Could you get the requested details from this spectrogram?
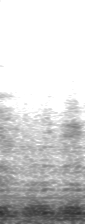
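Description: A brief burst of continuous, harsh, rumbling noise filling the heart cycle: a loud systolic murmur from double-chambered right ventricle, closely resembling a holosystolic VSD murmur.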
